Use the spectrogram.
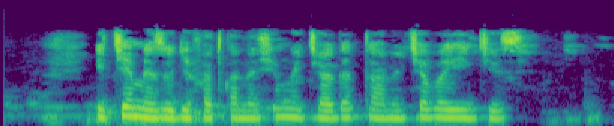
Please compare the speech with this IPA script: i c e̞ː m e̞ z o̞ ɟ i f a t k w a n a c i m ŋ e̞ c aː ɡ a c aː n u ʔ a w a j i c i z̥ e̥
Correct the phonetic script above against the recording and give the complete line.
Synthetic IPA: i c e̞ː m e̞ z o̞ ɟ i f a t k w a n a c i m ŋ e̞ c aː ɡ a t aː n u c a β a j i ɟ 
